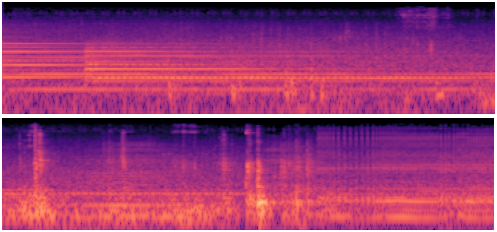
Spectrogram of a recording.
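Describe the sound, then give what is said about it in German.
A small bell rings softly in a tense scene, its bright sustained tones lingering for a few seconds before a few soft knocks and clatters follow. “Firlefanz, ich bimmel jetzt. Aber leise.”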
